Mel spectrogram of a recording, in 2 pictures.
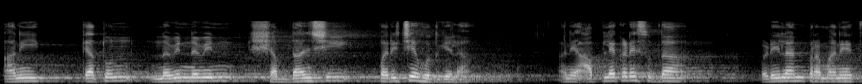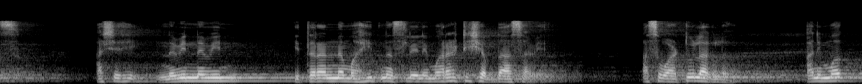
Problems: none marked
